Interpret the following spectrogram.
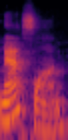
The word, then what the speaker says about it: Massillon: I'm still going to say it wrong because I can't not say that O in Massillon, okay? That's how it's spelled.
